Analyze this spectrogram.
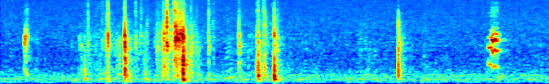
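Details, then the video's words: Black female cat at play with a laser pointer inside a room: a cluster of loud knocks, scrabbling and thumps from the chase, then a single short, nasal chirp near the end. "My black cat Salem making funny sounds!"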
